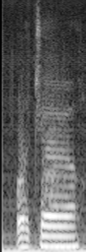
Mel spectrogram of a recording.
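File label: "ojoro", Nigerian Pidgin, male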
